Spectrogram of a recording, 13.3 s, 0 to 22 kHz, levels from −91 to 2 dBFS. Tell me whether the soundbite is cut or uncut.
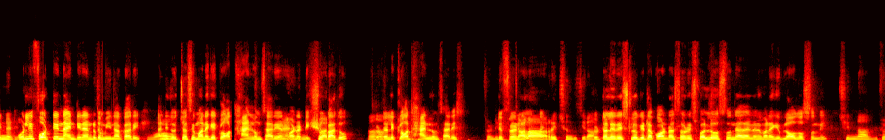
cut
